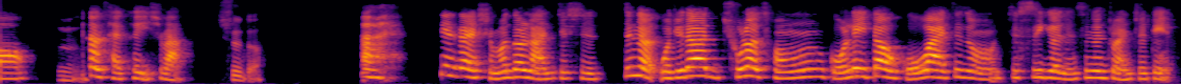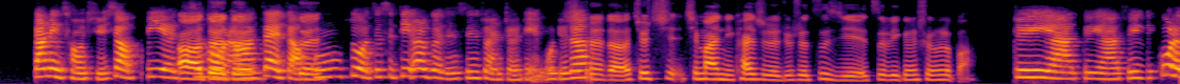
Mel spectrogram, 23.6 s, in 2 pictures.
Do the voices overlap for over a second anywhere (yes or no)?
yes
